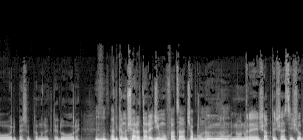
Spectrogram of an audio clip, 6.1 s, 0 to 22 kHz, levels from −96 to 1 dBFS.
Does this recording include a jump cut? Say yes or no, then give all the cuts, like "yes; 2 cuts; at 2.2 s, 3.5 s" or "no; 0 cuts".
yes; 2 cuts; at 2.2 s, 4.9 s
